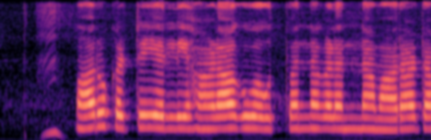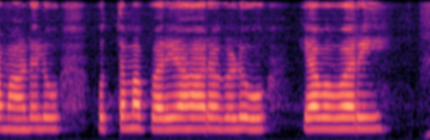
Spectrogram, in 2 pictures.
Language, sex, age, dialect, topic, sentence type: Kannada, female, 36-40, Central, agriculture, statement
